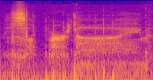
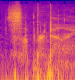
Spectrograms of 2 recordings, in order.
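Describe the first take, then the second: First: Supper time whispered very slowly, each word stretched; whispered Supper time, drawn out slowly; slow drawn-out demo. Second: Said in the usual way. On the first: Shown as a demonstration. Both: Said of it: "supper. It's supper time".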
